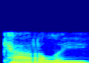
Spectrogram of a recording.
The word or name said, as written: cattily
